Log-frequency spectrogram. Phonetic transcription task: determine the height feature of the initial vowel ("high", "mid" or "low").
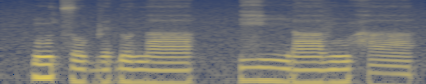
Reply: high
